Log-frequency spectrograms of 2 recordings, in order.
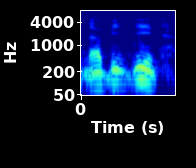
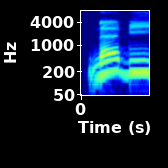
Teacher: riwayat Qalun umpamanya membaca dengan Nabiyyina. Ada Hamzah kat situ. · Shown in: second take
